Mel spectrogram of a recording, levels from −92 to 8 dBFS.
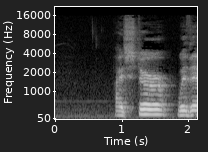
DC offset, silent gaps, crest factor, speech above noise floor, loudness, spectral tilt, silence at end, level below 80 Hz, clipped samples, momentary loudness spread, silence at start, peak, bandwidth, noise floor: under 0.1%; none; 16 dB; 37 dB; -16 LUFS; -6 dB/octave; 0 s; -58 dBFS; under 0.1%; 10 LU; 0.9 s; 0 dBFS; 16 kHz; -52 dBFS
